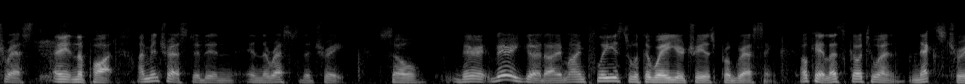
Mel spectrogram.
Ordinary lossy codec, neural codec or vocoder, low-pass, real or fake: Opus, 16 kbps; none; 7.2 kHz; real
